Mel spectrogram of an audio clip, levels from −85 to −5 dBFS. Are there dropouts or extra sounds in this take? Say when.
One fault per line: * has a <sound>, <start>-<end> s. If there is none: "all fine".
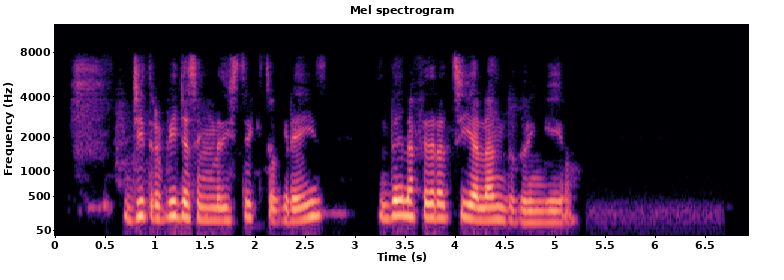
all fine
